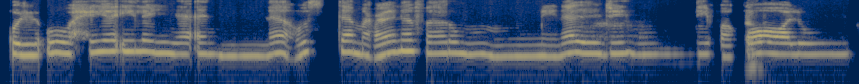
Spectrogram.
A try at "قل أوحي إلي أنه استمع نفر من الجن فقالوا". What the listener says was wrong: நெஃபர் ரூம்ல ராட வல்லினம் போதாது. வல்லினம் வல்லினமான இந்த இடம் வல்லினம். அது வல்லினம் போதாது. நெஃபர் ரூம் ஓதின பகுதிக்குள்ள ரெண்டு இடத்துல சதி செய்யப்பட்ட நூன் மீமோடு தொடர்பான சட்டங்கள் அது ரெண்டுலையுமே வரல. ஒன்று அன்னஹுஸ், ரெண்டாவது மீனல் ஜின்னு. ரெண்டுமே சதி செய்யப்பட்டது.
